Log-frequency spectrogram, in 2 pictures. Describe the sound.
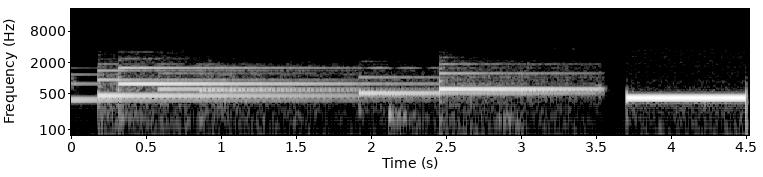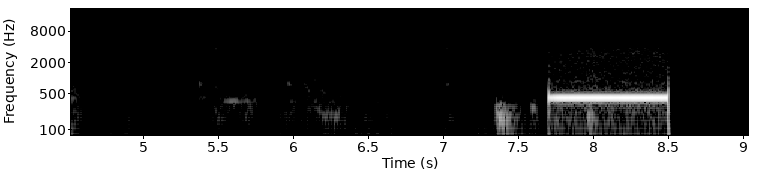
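Telephone line tones play while a call is transferred between departments. A few seconds of electronic multi-note tones are followed by two steady single-pitch beeps, each under a second, separated by a long near-silent gap.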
